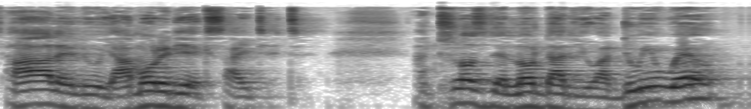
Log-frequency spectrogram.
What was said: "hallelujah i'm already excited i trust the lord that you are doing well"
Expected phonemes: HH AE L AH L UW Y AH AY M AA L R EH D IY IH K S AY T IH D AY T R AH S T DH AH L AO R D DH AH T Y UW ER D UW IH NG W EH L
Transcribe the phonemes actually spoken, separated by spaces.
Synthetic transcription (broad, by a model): HH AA L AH L UW Y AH AY M AA L R EH D IY IH K S AY T IH D AY T R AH S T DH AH L AO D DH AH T Y UW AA D UW IH NG W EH L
